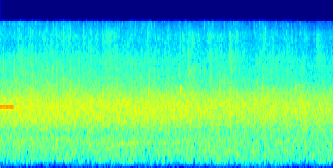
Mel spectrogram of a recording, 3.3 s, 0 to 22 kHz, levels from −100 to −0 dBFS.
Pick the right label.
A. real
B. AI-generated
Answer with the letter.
A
